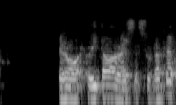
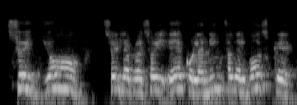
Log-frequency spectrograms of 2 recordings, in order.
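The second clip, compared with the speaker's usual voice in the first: higher, gentle nymph voice; 6 semitones higher, slower than usual. Acted. Teacher voicing Eco to the class, high and gentle. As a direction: speak up high as the shy nymph. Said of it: "Eco le dijo".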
